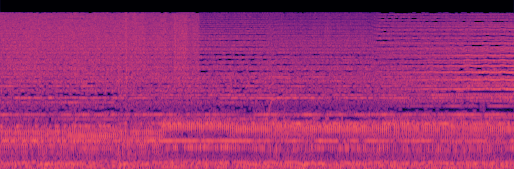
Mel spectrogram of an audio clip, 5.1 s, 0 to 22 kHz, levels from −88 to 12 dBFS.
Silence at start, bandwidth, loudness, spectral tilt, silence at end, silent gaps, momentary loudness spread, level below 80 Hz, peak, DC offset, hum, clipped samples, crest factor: 0 s; 16 kHz; -17 LUFS; -1.5 dB/octave; 0 s; none; 3 LU; -34 dBFS; -2 dBFS; under 0.1%; none; under 0.1%; 16 dB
